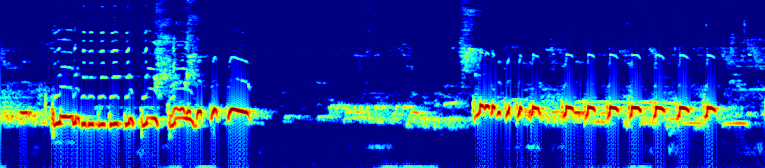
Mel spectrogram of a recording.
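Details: Zebra dove singing a string of quick, bubbling coos that waver up and down, a brief quiet gap, then a fast run of clipped, repeated cooing notes, with faint low knocks in the background.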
